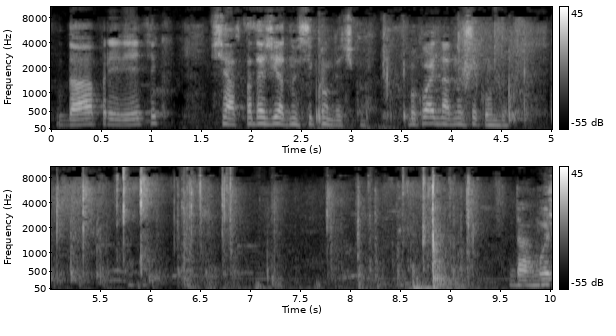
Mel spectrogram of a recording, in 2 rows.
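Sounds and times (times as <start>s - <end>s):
footsteps: 2.0s - 9.5s.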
